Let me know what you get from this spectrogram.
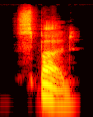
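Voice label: "spud", Australian English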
